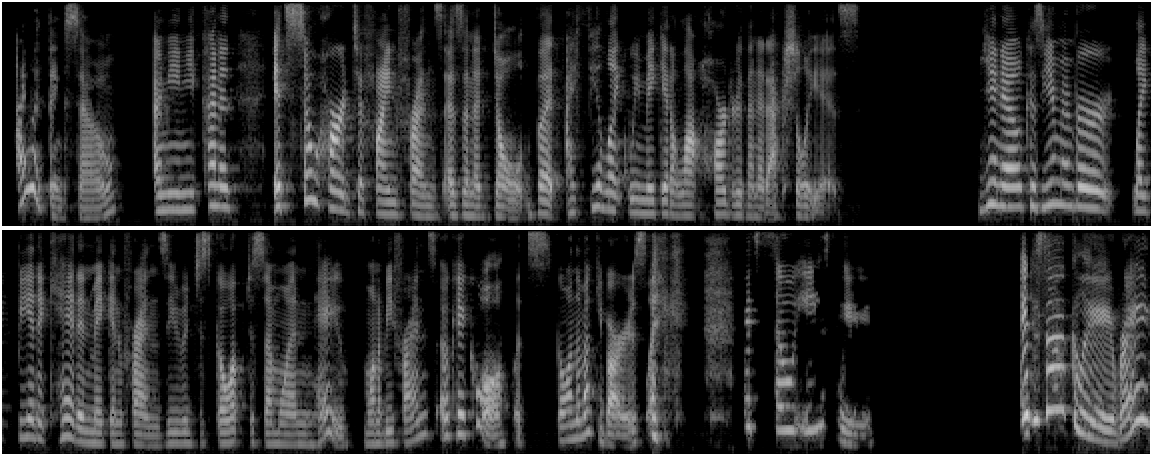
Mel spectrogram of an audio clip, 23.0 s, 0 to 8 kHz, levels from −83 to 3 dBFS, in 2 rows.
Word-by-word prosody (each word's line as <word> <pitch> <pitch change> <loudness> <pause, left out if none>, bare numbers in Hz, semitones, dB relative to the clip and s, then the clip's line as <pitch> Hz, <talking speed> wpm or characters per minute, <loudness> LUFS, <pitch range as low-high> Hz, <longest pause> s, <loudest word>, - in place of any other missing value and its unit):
I 455 - -2
would - - -11
think - - -9
so. 125 - 0 0.3
I 205 - 0
mean, 220 0 -6
you 225 - -8
kinda 265 -1 -2 0.4
it's 265 0 +9
so 345 +5 +9
hard 235 -7 +2
to 195 - -5
find 165 -4 -1
friends 140 -3 +3
as 150 +1 +5
an 145 -2 -6
adult, 135 +2 -6
but 175 -1 -3
I 185 - -7
feel 250 +9 -8
like 220 -4 -5
we 185 -1 -10
make 170 0 -6
it 175 - -2
a 155 - -5
lot 145 0 -2
harder 165 -2 -6
than 135 -2 -11
it 130 - -8
actually - - -5
is. - - +3 1.2
You 290 +7 -2
know, 260 -1 +2
'cause 260 -1 +2
you 290 +3 -3
remember, 265 -5 -2 0.2
like, 210 -1 -7
being 225 0 -5
a 210 - -3
kid 235 -3 -6
and 160 -3 -3
making 145 -1 -6
friends, 130 -2 -3
you 150 0 -12
would 150 -1 -14
just 145 0 +1
go 150 +2 -3
up 165 0 -5
to 160 - -10
someone, 140 -2 -2
"Hey, 120 - -7 0.2
wanna 145 +1 -7
be 155 +1 -7
friends? 225 - +2
Okay, 255 +2 -2
cool. 405 +9 -3
Let's - - +7
go 185 - -5
on 200 - -4
the 220 - -7
monkey 275 +2 -4
bars," - - +4
like, - - -2 0.5
it's 370 0 -6
so 320 0 -2
easy. 320 - -9 1.5
Exactly, 295 - +5
right? 440 - 0
195 Hz, 180 wpm, -24 LUFS, -, 1.5 s, it's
